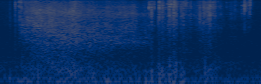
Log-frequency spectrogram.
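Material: Dry pasta.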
